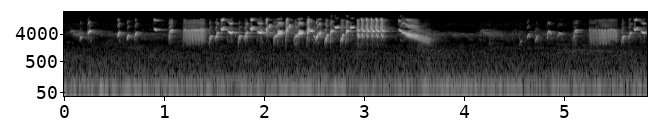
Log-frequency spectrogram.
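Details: European goldfinch, a field bird recorded in 2022, singing a fast, bright, tinkling warble of twittered notes, short buzzy trills and a downslurred sweep, with a steady low rumble beneath.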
